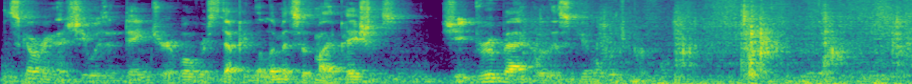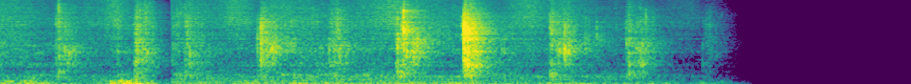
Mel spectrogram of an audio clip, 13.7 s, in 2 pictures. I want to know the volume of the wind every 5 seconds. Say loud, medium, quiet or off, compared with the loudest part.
loud, loud, off.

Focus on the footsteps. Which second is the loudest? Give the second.
10 s.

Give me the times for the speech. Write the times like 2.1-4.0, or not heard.
0.0-5.0.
